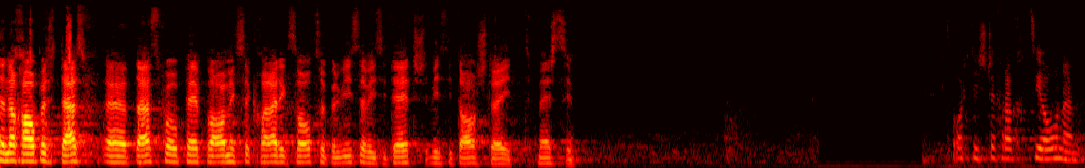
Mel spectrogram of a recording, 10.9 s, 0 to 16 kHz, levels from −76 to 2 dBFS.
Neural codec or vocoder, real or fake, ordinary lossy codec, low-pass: vocoder, 44.1 kHz, 128 mel bands every 512 samples, BigVGAN v2; fake; AAC, 48 kbps; 14.4 kHz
